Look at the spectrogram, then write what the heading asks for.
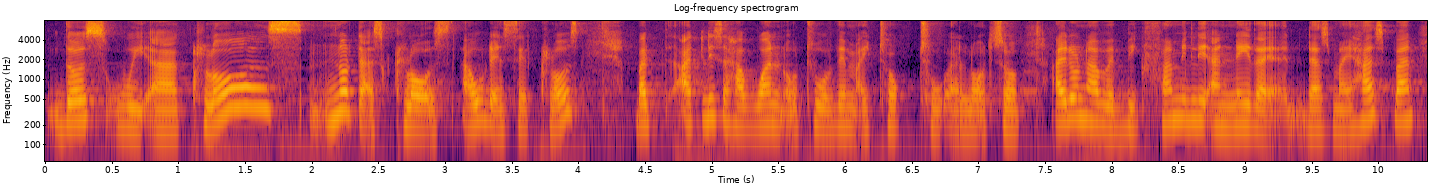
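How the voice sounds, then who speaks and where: A woman's voice: mid-range voice, lively intonation, normal speed, a little mellow. Chatty woman in her fifties, from Uganda. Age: 50s. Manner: chatty, frequent restarts and asides to viewers. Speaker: vlogger. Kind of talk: casual Q&A talking to viewers.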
